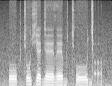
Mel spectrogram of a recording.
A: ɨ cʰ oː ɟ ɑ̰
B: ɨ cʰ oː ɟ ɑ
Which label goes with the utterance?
A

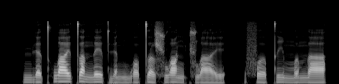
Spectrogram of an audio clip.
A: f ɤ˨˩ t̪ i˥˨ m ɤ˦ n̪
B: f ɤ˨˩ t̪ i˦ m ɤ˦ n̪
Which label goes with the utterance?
A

